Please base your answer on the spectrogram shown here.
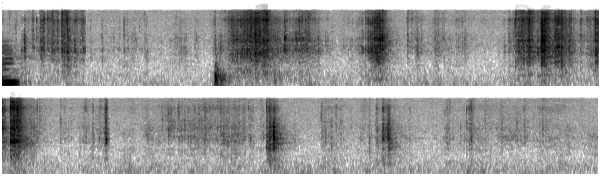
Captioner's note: plastic peeling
